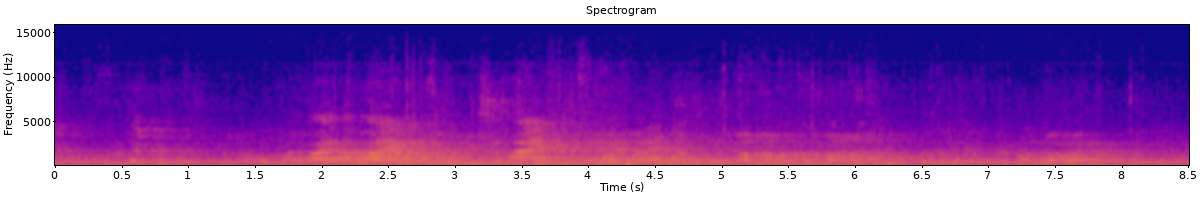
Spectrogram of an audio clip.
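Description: Raised, shouting voices in a sports hall, loudest from about two to four and a half seconds in, over repeated dull thuds of boxers' feet and punches on the ring.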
